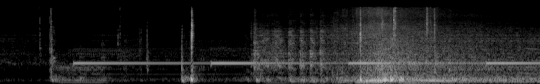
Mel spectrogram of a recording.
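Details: Chrysler New Yorker: starter whirs and engine turns over with uneven puffs but never catches; crank no start, cause not yet found.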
